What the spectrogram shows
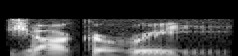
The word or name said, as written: jacquerie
